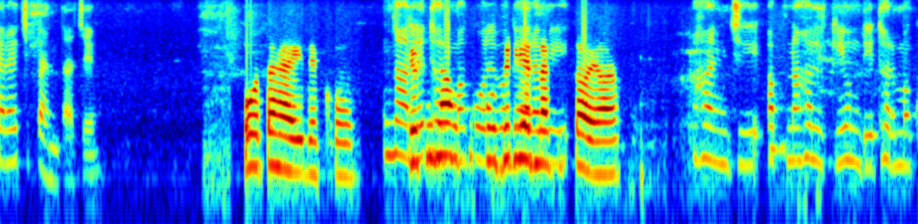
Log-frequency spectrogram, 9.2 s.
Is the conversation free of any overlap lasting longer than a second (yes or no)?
no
